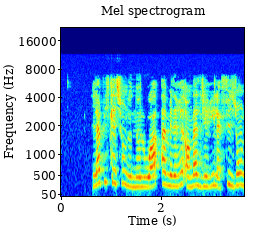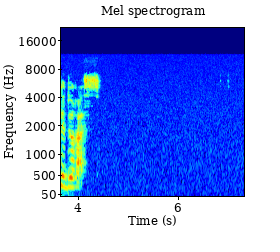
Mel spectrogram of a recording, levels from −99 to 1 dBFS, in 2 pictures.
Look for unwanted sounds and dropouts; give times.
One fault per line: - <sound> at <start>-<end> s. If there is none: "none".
none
